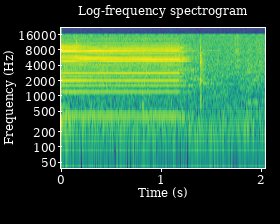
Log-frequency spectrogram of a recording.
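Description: A steady buzzing tone held at one pitch, with many overtones, that cuts off a little over a second in, followed by quiet room noise.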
